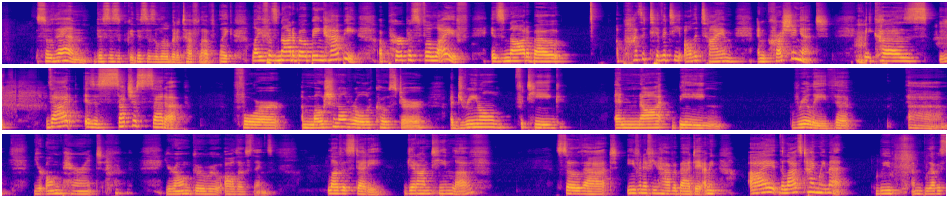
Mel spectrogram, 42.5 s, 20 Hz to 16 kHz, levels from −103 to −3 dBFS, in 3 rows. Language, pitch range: English, 170-210 Hz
